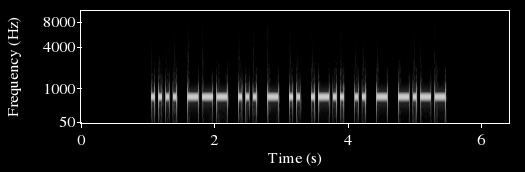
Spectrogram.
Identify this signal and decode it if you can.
Morse code, heard as a keyed tone, about 22 wpm, 700 Hz. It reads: HOSTILITY
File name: 9 Letter Words - First 3 Letters Given - 22wpm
